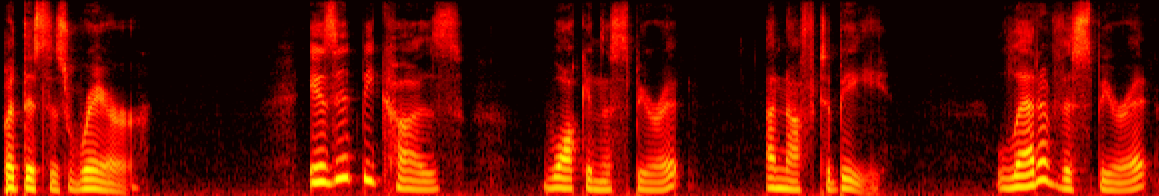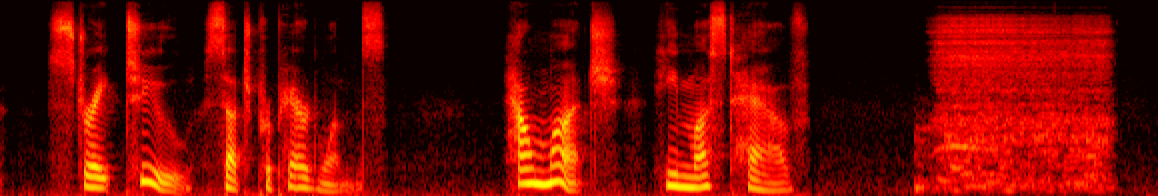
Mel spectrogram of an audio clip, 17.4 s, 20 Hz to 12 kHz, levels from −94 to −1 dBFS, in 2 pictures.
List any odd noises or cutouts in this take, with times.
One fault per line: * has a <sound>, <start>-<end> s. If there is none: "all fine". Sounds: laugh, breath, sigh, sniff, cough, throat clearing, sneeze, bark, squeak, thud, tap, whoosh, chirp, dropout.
* has a sniff, 15.5-17.1 s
